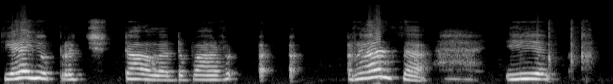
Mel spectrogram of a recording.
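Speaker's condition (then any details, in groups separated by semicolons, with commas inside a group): Cerebral palsy, spastic diplegia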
